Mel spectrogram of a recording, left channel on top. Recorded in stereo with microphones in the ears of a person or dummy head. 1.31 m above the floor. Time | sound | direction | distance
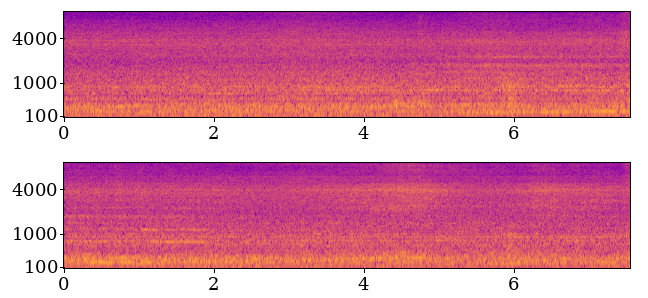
0.0 | an insect | 5° left (ahead or behind) | 0.8 m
